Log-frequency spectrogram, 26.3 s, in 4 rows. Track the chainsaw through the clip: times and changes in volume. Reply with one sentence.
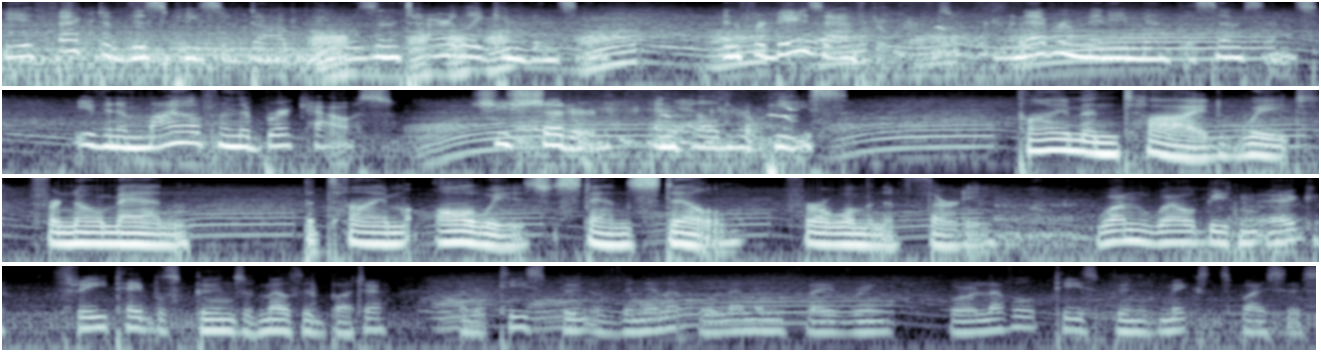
You can hear the chainsaw from 0.0 to 26.2 s, getting quieter.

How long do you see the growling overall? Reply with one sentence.
The growling can be heard for 4 seconds in total.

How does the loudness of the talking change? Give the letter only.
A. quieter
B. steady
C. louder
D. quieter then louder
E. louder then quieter
A.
